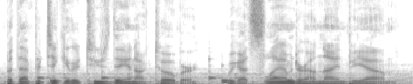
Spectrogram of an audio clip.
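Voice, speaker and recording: A man narrating an animated horror story in a scripted storytelling style. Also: a bass voice, brisk, over music.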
